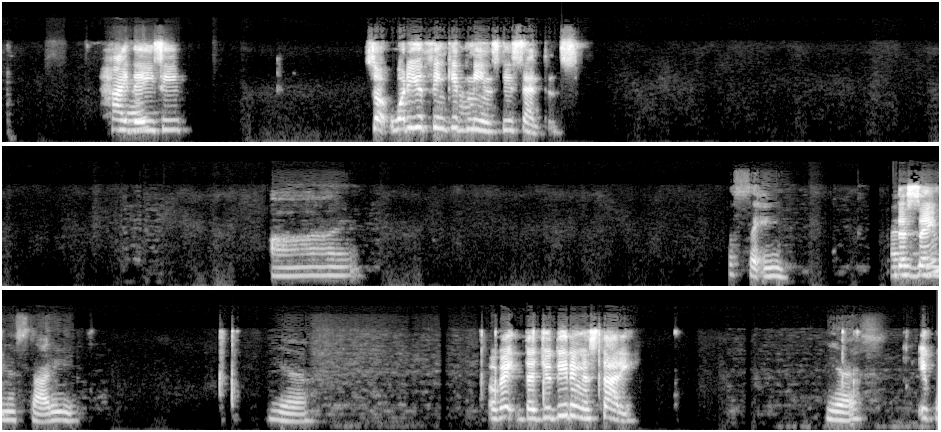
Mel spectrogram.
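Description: A woman speaks through an online call, in short bursts.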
